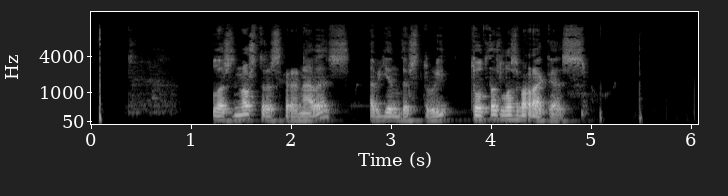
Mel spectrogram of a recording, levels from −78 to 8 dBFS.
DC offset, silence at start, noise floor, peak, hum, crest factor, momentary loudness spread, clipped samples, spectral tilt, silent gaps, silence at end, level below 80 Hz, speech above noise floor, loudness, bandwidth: under 0.1%; 1.2 s; -76 dBFS; -2 dBFS; none; 22 dB; 12 LU; under 0.1%; -5 dB/octave; none; 0.55 s; -50 dBFS; 55 dB; -22 LUFS; 11.5 kHz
